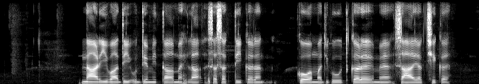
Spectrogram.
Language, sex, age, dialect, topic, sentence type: Maithili, male, 18-24, Angika, banking, statement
